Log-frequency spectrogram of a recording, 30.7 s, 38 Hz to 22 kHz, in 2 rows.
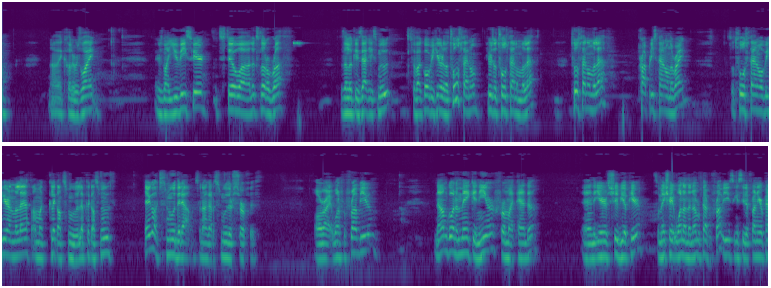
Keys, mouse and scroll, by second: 2.2 click, 6.1 middle click, 18.0 click, 19.4 middle click, 22.7 KP_1, 27.1-30.3 scroll down 1.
